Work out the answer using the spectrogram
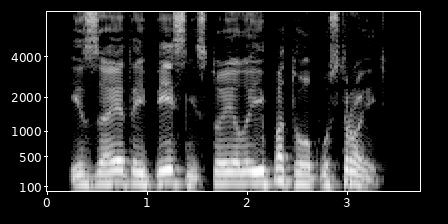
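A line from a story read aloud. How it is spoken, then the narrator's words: Grumbled. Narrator (Russian): проворчал Юра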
